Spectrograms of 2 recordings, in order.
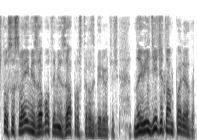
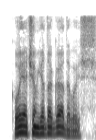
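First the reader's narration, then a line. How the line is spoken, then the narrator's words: Gloomy pronouncement. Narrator (Russian): мрачно изрек Сэм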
